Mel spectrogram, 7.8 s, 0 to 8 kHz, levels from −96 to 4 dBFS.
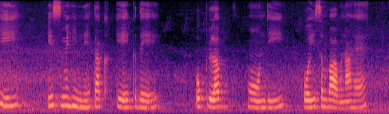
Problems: background sounds at intervals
